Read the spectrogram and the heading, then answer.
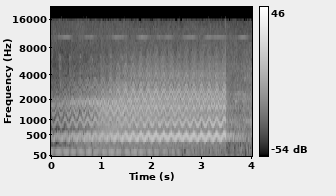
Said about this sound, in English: Look, Schlock, here comes a car, and feast your Vulcan squinties on that driver.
